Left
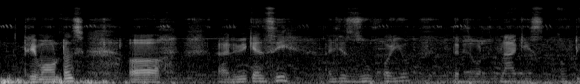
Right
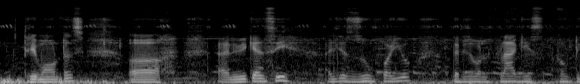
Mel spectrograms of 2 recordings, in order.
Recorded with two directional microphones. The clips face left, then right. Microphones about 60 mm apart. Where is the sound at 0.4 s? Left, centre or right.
Left.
